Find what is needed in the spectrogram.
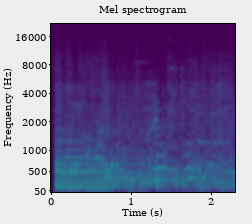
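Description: Acoustic guitar strummed, a chord ringing and fading over about the first second, then softer playing.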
